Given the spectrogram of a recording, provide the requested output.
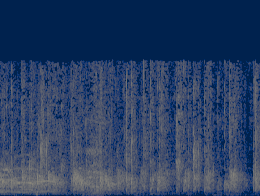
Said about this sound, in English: You have to keep clapping for the entire walk to their chairs. Walk faster or clap longer is the rule.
